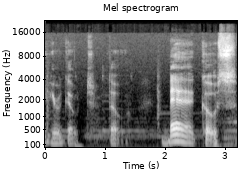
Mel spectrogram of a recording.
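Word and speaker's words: bekos: the goats were saying first remove the co ending which was added in the Greek version of the story then pronounce be as you would the English word bed without the without D at the end can you hear a goat b b bed bed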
